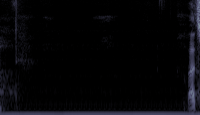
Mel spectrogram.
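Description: Steady electrical mains hum, a buzz made of many even overtones, from the sound or recording system. A man's voice starts right at the end.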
